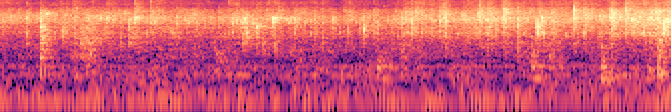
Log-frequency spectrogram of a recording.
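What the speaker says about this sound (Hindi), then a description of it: "और अभी डाल दूंगी उसमें रफली चॉप प्याज," Roughly chopped onion frying with whole spices such as cinnamon, cardamom, cloves, black pepper and bay leaves, a dense continuous sizzle close by with faint stirring underneath.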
